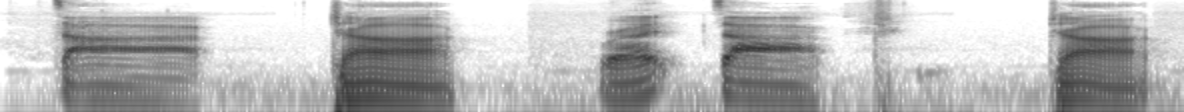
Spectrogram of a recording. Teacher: J in Thai, in English, J is voiced. So it's not voiced. It's actually coming from the front teeth.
